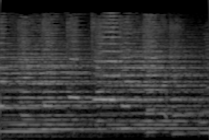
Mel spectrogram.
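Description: Instrumental background music: a melody of held notes over chords, without low bass notes.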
